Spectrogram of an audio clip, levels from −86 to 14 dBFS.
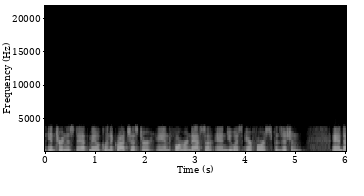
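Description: Throughout, the speech carries the iLBC codec's narrowband sound: nothing below 200 Hz or above 3.6 kHz, and a plainly audible rough, synthetic edge from frame-by-frame excitation coding. The character fits the 13.33 kbps mode with 30 ms frames.

From 2.63 to 2.68 s there are lost iLBC frames: a 30 ms gap, which fits a single missing frame. The decoder fills it by repeating the last pitch cycle with added noise, heard as a brief held, slightly buzzy vowel before clean decoding resumes immediately.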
